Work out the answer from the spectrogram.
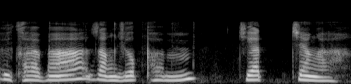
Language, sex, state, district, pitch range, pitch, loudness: Wancho, female, Arunachal Pradesh, Longding, 195-215 Hz, 195 Hz, -17 LUFS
